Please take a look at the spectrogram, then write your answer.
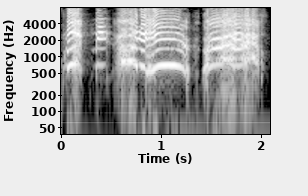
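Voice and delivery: high, loud scream to be let out; a trapped woman in a casket screaming in terror; high screaming panic from inside a coffin; panicked scream. Acted.

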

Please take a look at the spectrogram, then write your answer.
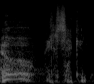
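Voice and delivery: unvoiced whisper of sudden realization; excited whisper. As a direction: breathe it out, the idea just hit.

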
